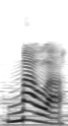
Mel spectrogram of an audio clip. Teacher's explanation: nasal bilabial ou seja tem um impacto dos dois das duas estruturas de lábio superior e inferior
